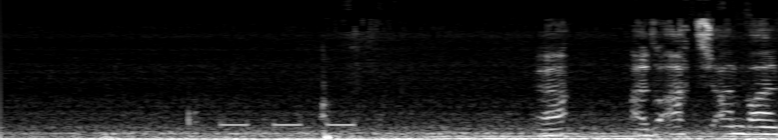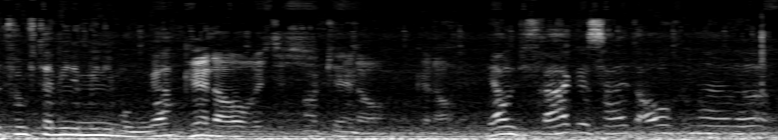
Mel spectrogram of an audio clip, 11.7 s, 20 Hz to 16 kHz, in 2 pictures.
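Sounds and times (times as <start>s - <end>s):
car interior engine rumble: 0.0s - 11.6s
faint tonal beeps: 1.6s - 2.7s
speech: 4.8s - 11.6s.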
